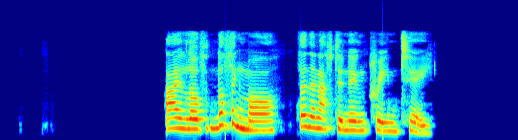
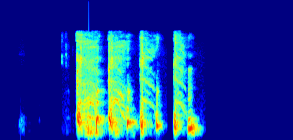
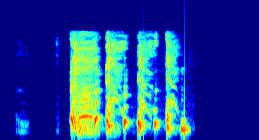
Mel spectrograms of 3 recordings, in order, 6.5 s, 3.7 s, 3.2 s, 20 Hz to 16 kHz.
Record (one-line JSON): {"exhalation_length": "6.5 s", "exhalation_amplitude": 27669, "exhalation_signal_mean_std_ratio": 0.54, "cough_length": "3.7 s", "cough_amplitude": 27266, "cough_signal_mean_std_ratio": 0.39, "three_cough_length": "3.2 s", "three_cough_amplitude": 27246, "three_cough_signal_mean_std_ratio": 0.42, "survey_phase": "beta (2021-08-13 to 2022-03-07)", "age": "45-64", "gender": "Female", "wearing_mask": "No", "symptom_none": true, "smoker_status": "Never smoked", "respiratory_condition_asthma": false, "respiratory_condition_other": false, "recruitment_source": "REACT", "submission_delay": "2 days", "covid_test_result": "Negative", "covid_test_method": "RT-qPCR", "covid_ct_value": 37.4, "covid_ct_gene": "N gene", "influenza_a_test_result": "Negative", "influenza_b_test_result": "Negative"}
